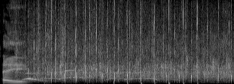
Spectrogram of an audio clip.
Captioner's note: audience applause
